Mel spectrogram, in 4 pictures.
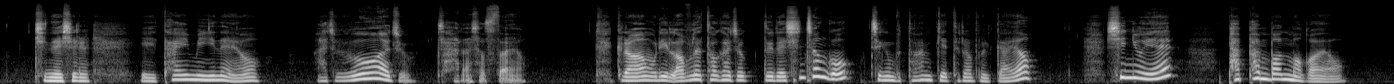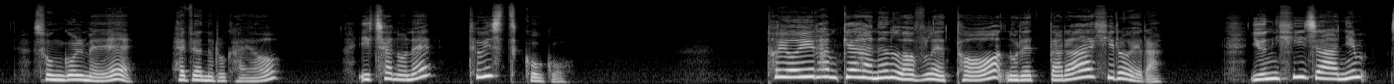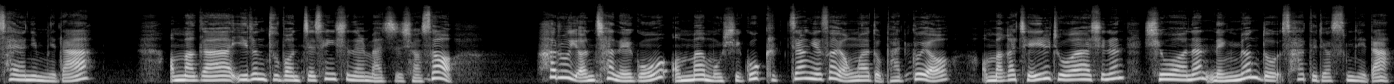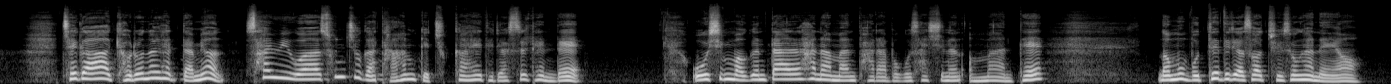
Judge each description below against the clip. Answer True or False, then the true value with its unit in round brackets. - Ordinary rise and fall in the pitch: False (6.1 semitones)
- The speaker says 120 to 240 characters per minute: True (230 characters per minute)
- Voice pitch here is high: True (210 Hz)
